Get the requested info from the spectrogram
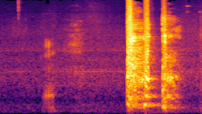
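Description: A man coughing: two loud, sudden hacks in quick succession, close to the microphone.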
